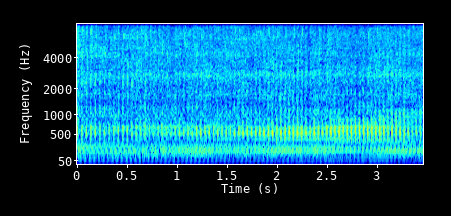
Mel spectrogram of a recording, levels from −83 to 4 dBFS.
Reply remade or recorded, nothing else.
recorded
